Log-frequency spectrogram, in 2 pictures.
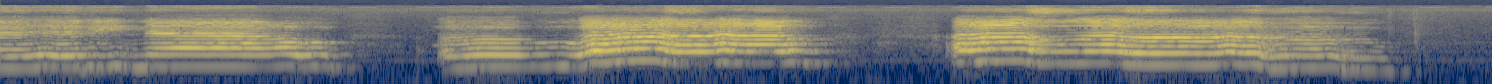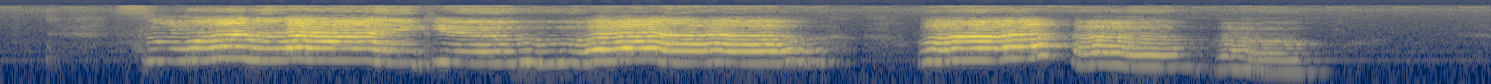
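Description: A teenage girl singing unaccompanied in a small room, in about five sustained phrases separated by short breaths, the last phrase sliding down in pitch near the end.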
